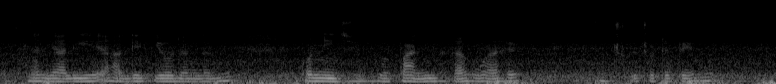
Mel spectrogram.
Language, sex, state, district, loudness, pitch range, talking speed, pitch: Hindi, male, Goa, North and South Goa, -39 LUFS, 140-145 Hz, 130 wpm, 140 Hz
